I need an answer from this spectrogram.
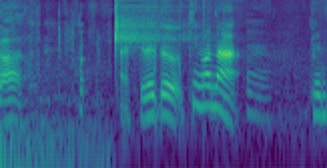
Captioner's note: persuading sound effect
